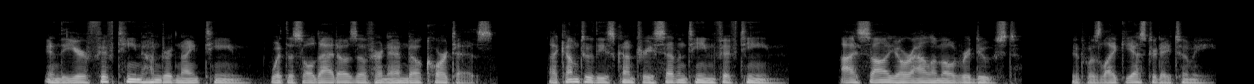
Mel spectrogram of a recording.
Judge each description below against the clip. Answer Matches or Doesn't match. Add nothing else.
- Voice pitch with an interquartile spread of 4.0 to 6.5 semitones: Doesn't match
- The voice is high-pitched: Doesn't match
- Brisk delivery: Doesn't match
